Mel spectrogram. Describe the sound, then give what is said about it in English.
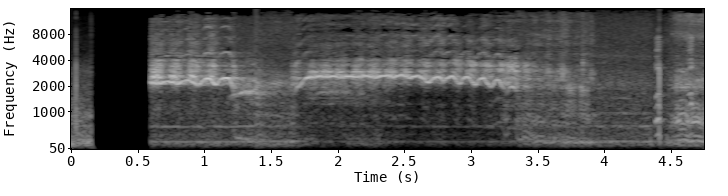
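A miniature horse whinnies loudly, a long, shrill, wavering call that rises and quavers for several seconds after a brief pause, with no talking. “here is a recording of my mini Liam giving Chili a run for his money”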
